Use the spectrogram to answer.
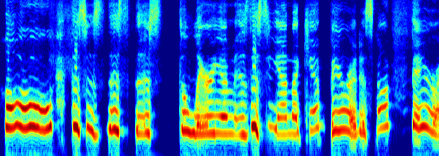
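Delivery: a terrified uncle pleading his innocence; high, wailing complaint. Acted. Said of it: "was a wailing".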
